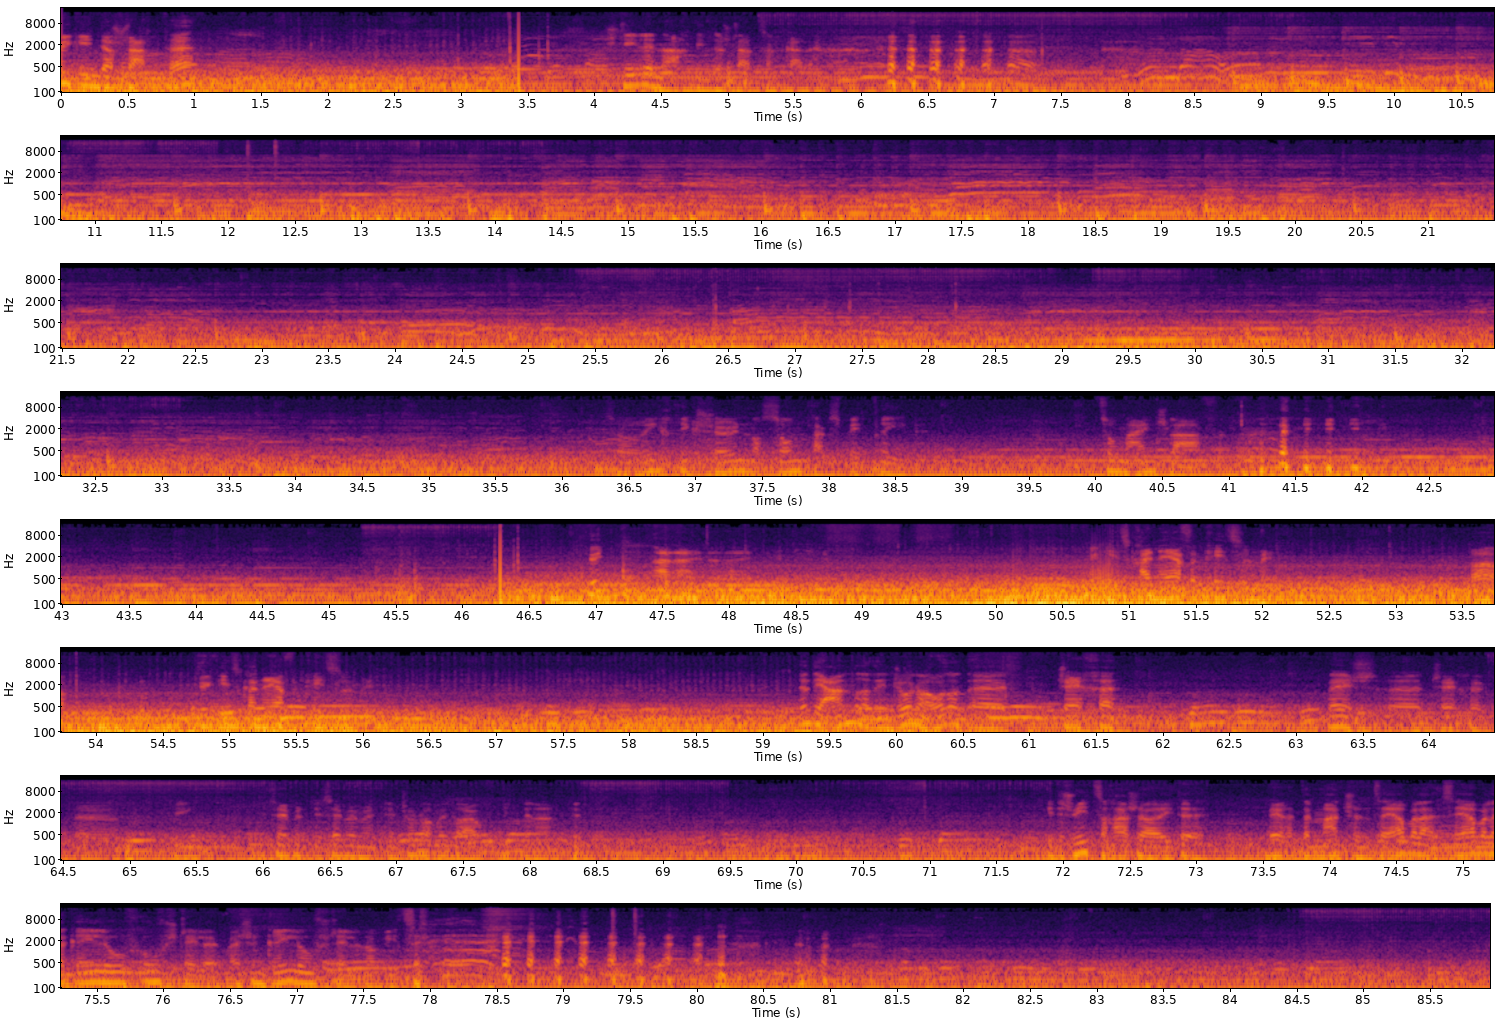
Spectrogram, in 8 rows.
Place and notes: taxi driver commenting his sunday work and the atmosphere of soccer fans in his city. recorded june 15, 2008. - project: "hasenbrot - a private sound diary"
Saint Gallen, Switzerland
